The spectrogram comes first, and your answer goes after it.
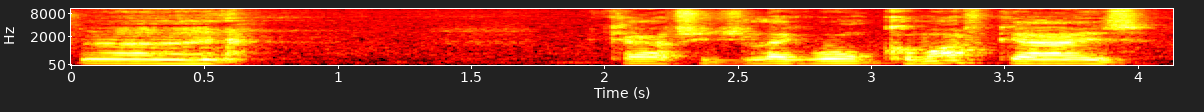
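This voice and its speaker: Slow, stuffy-nosed middle-aged man. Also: medium pitch, level tone, a little mellow, echoey room. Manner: slow, rambling, sweary, self-mocking. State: stuffy, snotty from a cold. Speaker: repair channel host. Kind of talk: casual workshop tutorial. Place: small cluttered electronics workshop, indoors. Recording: distant from the mic.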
